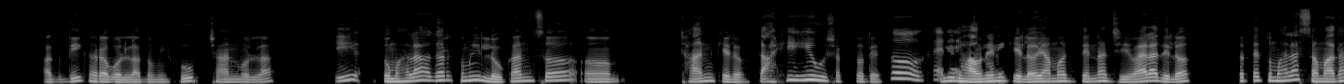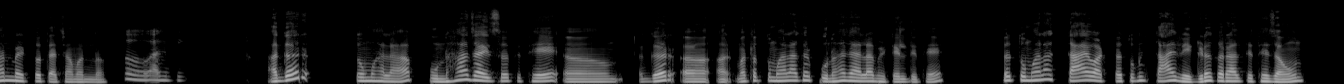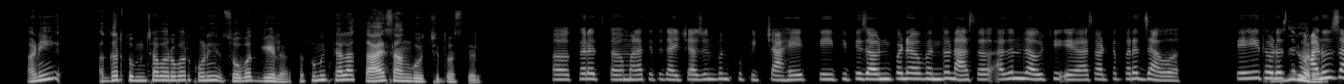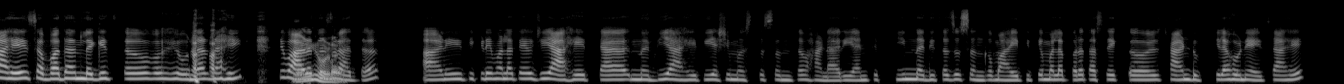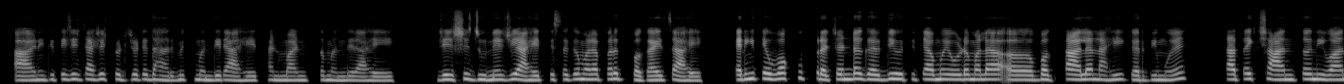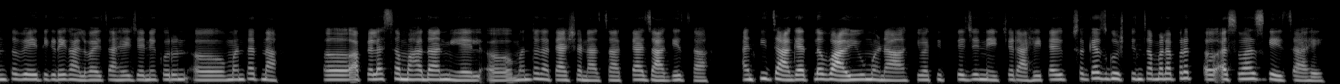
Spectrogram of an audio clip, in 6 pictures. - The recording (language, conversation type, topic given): Marathi, podcast, प्रवासातला एखादा खास क्षण कोणता होता?
- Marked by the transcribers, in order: stressed: "काहीही"; tapping; chuckle; laughing while speaking: "नाही"; laughing while speaking: "लावून"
